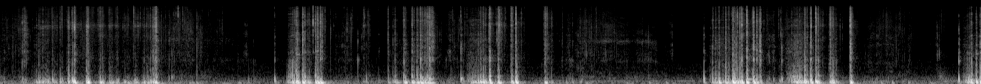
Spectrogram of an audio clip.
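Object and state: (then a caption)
Dry bar soap being cut. A blade cuts and scrapes a solid, dry white bar of soap in repeated bursts of crisp, crumbly scraping and tearing, separated by short pauses. The sound is mostly low and dull with quick, dry crunches that stop without ringing.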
